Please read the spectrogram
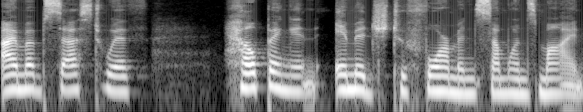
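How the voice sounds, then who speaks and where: A woman speaks in a Canadian accent. The background is quiet, and the sound is dry and close with no echo. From Canada. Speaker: executive coach. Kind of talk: interview conversation. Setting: remote call. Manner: animated.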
